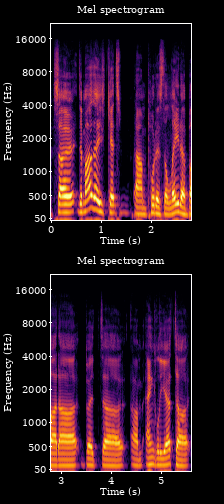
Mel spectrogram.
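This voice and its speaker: An Australian podcast co-host tells a crime story in a casual, rambling chat, swearing freely and putting on voices for the people he quotes. His mid-range voice is clean in tone and he takes his time. The studio-quality recording has no echo.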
